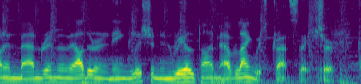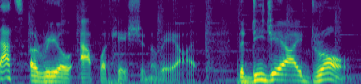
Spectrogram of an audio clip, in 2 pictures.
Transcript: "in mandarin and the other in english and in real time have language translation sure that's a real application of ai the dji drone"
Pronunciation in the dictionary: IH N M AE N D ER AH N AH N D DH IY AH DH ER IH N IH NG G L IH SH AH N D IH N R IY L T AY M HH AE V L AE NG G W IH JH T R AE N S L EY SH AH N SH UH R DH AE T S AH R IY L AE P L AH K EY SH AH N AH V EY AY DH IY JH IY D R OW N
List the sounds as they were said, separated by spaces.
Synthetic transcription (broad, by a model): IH N M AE N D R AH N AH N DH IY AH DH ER IH N IH NG G L IH SH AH N IH N R IY L T AY M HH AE V L AE NG G W IH JH T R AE N S L EY AH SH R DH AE T S AH R IY L AE P L AH K EY SH AH N AH V EY AY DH IY JH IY D R OW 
